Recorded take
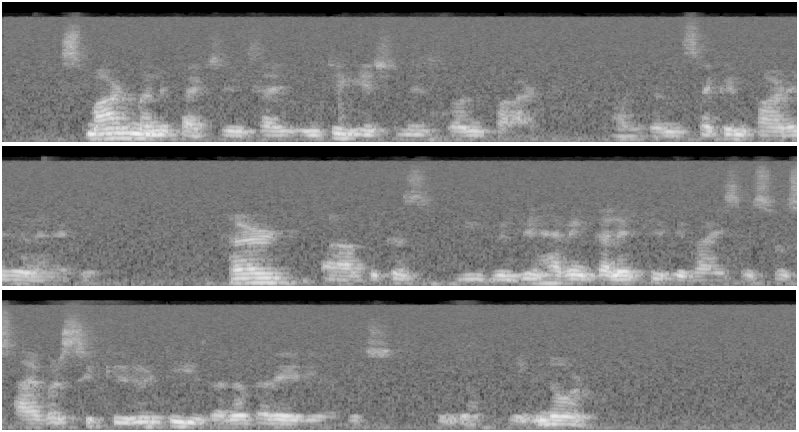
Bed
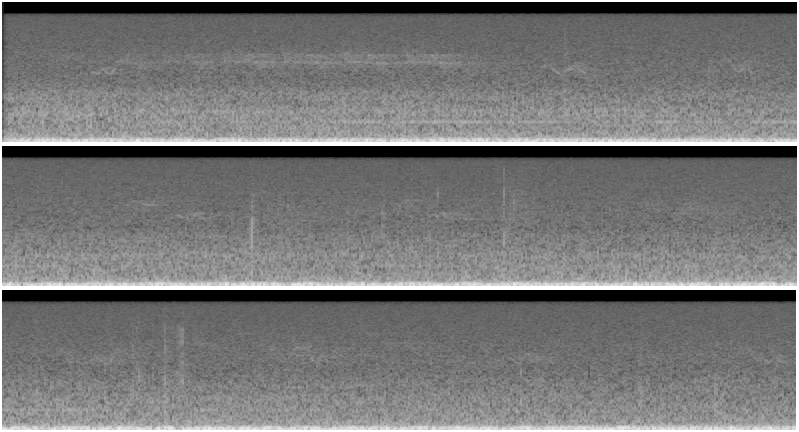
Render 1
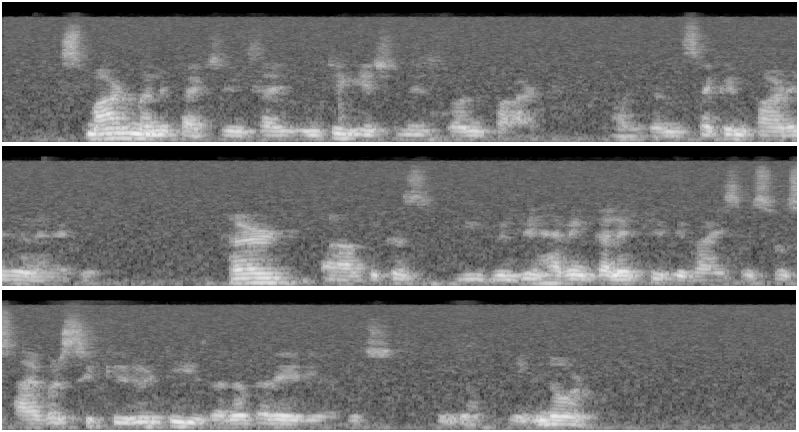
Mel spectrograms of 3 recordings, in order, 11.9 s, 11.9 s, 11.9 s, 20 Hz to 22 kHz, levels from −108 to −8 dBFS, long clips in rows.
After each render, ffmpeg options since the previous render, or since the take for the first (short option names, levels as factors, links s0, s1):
-af "afftdn=nr=8:nf=-40"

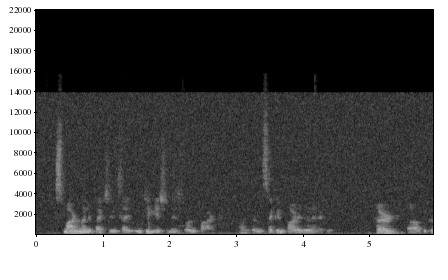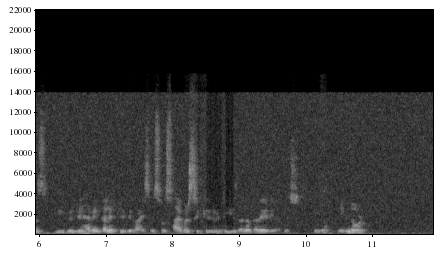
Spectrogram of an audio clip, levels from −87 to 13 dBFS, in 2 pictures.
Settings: -filter_complex "[0:a]asplit=3[s0][s1][s2];[s0]afade=t=out:st=8.37:d=0.02[s3];[s1]acompressor=threshold=0.0447:ratio=10:attack=3.2:release=140:knee=1:detection=peak,afade=t=in:st=8.37:d=0.02,afade=t=out:st=8.91:d=0.02[s4];[s2]afade=t=in:st=8.91:d=0.02[s5];[s3][s4][s5]amix=inputs=3:normalize=0"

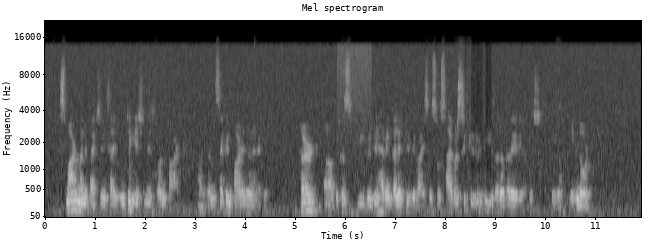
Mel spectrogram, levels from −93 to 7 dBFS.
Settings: -filter_complex "[0:a]asettb=1/sr,asplit=3[s0][s1][s2];[s0]atrim=end=5.834[s3];[s1]atrim=start=5.83:end=6.52,asetpts=PTS-STARTPTS,afade=t=in:d=0.004:c=qsin,afade=t=out:st=0.686:d=0.004:c=qsin,highshelf=f=3800:g=10.5[s4];[s2]atrim=start=6.516[s5];[s3][s4]acrossfade=d=0.004:c1=hsin:c2=qsin[s6];[s6][s5]acrossfade=d=0.004:c1=qsin:c2=hsin"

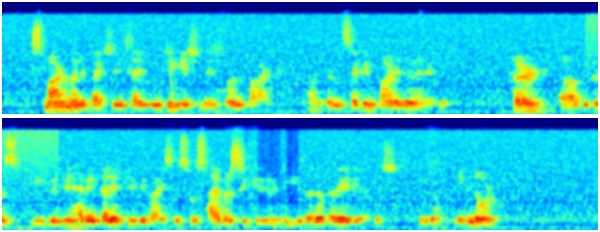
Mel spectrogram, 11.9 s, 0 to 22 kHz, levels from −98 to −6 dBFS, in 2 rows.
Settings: -af "lowshelf=f=280:t=q:w=3:g=-6.5,bandreject=f=990:w=18"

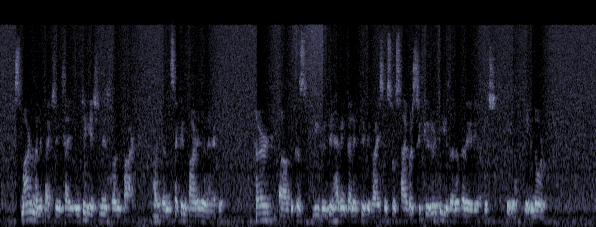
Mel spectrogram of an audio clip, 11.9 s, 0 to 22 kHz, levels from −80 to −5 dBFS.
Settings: -af "acompressor=threshold=0.0501:ratio=3,alimiter=limit=0.0631:level=0:latency=1:release=417"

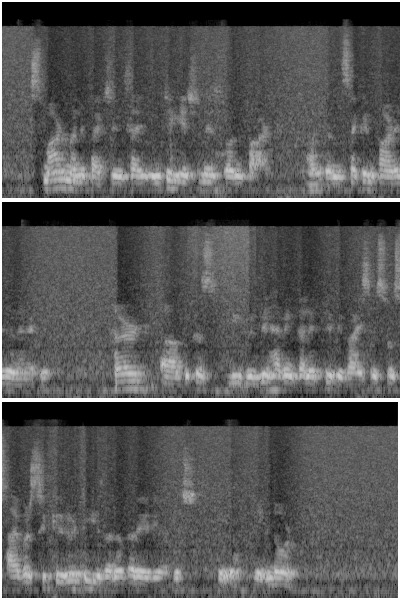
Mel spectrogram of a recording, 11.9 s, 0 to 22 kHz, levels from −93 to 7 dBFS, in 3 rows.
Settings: -af "volume=3.98"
